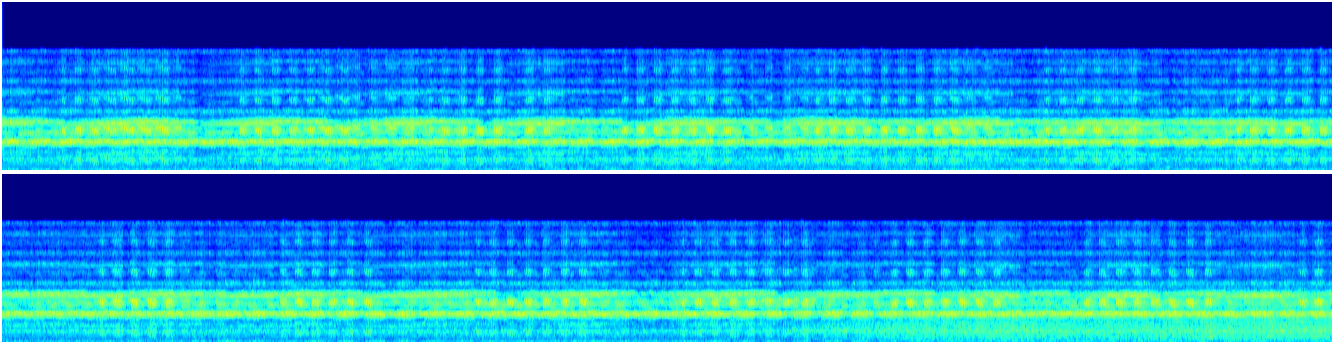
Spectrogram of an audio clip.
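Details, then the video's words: Numerous autumn insects sing in a Japanese garden as dawn approaches, a continuous high, buzzing trill chorus with regular rapid pulsing, one layer shifting slightly near the end. "Autumn Insects voice Towards dawn"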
